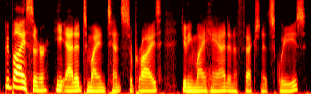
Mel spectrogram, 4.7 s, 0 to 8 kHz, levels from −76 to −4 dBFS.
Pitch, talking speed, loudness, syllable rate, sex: 125 Hz, 190 wpm, -20 LUFS, 6.2 syllables/s, male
